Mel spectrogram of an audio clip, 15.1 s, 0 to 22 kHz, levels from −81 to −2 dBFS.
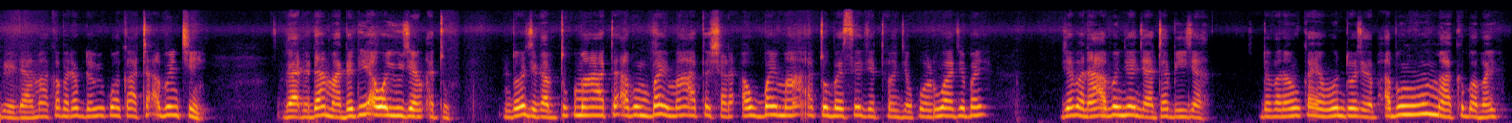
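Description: Just before "daama dadai awayu", from 3.07 to 3.09 s, the speech is hit by lost LE Audio frames. The gap of about 15 ms fits two missing 7.5 ms frames, likely from an LC3 stream over Bluetooth. The decoder fills the gap by replaying the last spectrum with scrambled phase. What you hear is a brief noisy smear rather than a hard dropout to silence or a sharp click, because the gap is patched with texture instead of left empty.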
